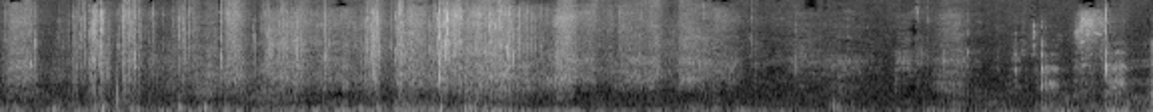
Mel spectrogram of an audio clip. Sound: shuffling and crinkling

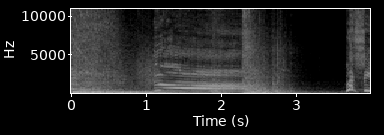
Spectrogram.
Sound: screaming

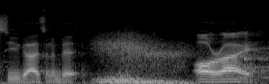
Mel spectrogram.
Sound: wind whooshing

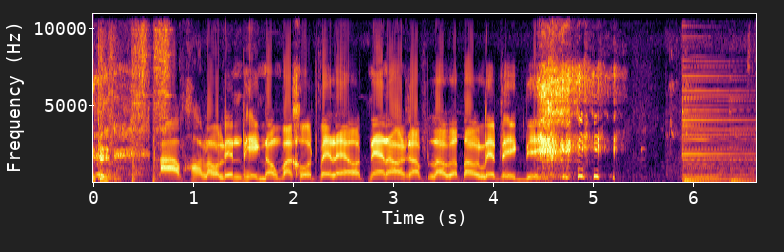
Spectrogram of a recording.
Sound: laugh

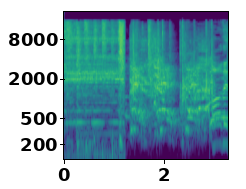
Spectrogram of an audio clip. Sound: chanting

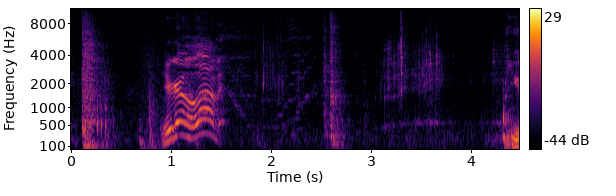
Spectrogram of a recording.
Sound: door opens, closes

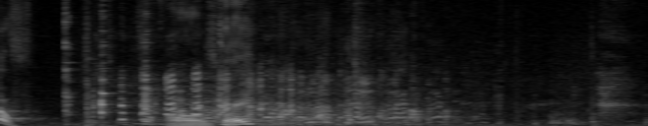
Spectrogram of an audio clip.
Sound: audience laughing

